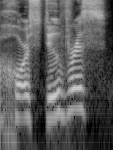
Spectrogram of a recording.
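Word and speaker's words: hors d'oeuvres: I believe those are horse d'oeuvres. Yes. Perfect pronunciation.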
